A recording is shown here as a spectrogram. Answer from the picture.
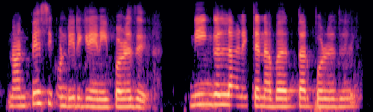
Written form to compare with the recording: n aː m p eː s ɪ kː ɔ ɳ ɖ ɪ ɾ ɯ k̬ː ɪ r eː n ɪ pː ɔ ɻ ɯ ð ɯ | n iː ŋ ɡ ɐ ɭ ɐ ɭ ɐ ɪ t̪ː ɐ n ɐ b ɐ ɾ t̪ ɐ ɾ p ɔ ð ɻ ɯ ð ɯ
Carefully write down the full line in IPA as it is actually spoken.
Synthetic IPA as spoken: n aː n p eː s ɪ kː ɔ ɳ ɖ ɪ ɾ ɯ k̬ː ɪ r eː n ɪ pː ɔ ɻ ɯ ð ɯ | n iː ŋ ɡ ɐ ɭ ɐ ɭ ɐ ɪ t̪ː ɐ n ɐ b ɐ ɾ t̪ ɐ ɾ p ɔ ɻ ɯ ð ɯ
